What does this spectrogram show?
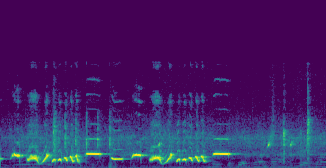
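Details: White-rumped shama (murai batu) singing in an online songbird contest from Magelang: twice-repeated phrases of rapid descending warbled notes, each ending in a long, pure, steady whistle.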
